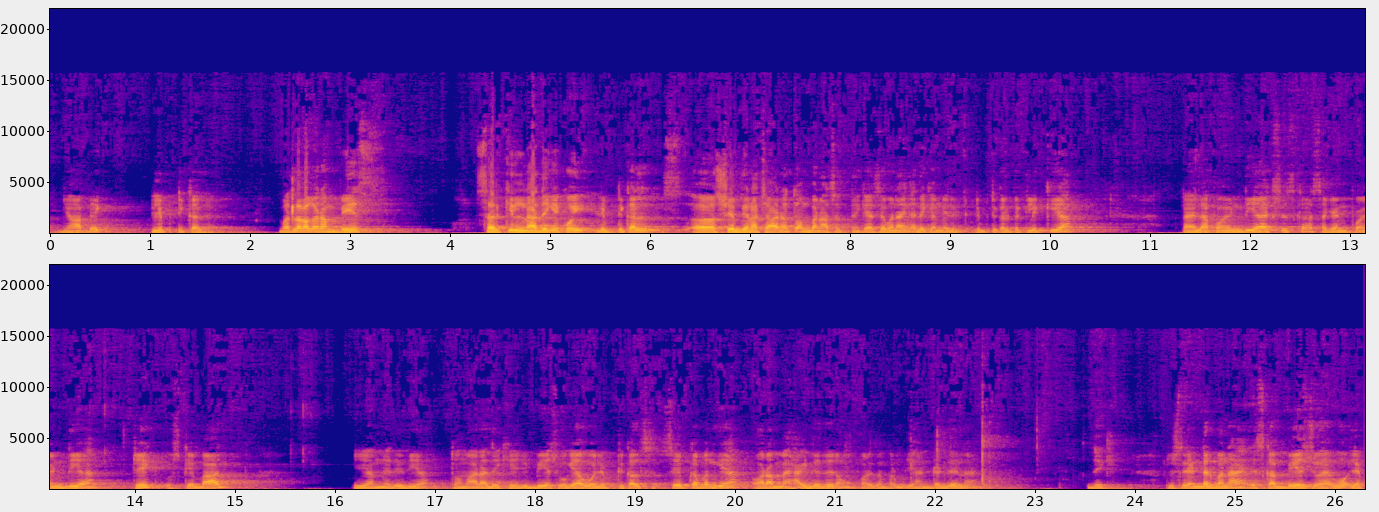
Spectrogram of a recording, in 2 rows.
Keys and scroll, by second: 21.8 1, 22.0 0, 22.5 Return.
